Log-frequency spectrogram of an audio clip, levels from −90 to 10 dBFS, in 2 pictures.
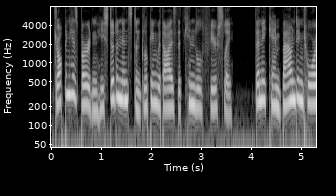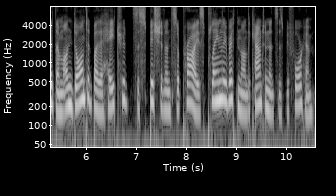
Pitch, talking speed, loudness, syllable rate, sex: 205 Hz, 185 wpm, -17 LUFS, 5.6 syllables/s, female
